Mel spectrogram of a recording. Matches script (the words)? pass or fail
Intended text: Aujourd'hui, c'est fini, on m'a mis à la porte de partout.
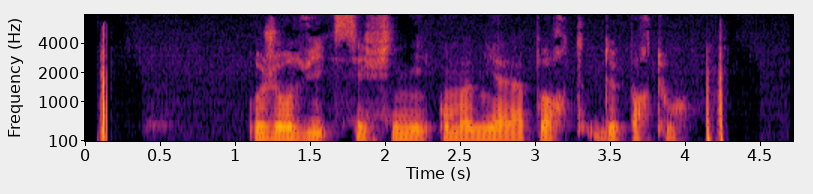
pass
